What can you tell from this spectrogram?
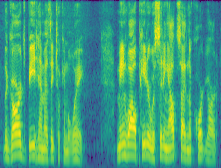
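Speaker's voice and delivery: ordinary talk, nothing marked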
